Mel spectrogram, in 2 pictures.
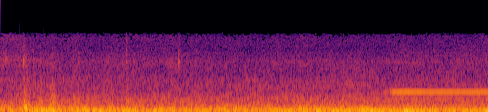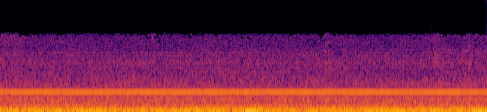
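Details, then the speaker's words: SEAT car whine that occurs every time it rains; the dealer said they couldn't hear it. Low road rumble, then a thin steady whine comes in and holds while driving in the wet; cause not found. "When I collected it from the SEAT garage, they said they couldn't hear the noise, and it does it every time it rains, as you will hear."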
